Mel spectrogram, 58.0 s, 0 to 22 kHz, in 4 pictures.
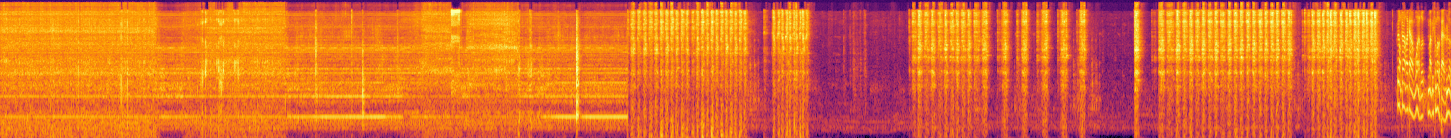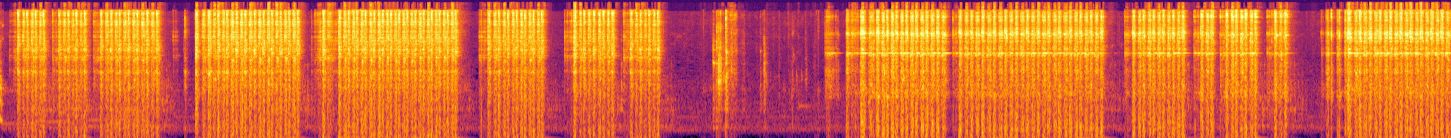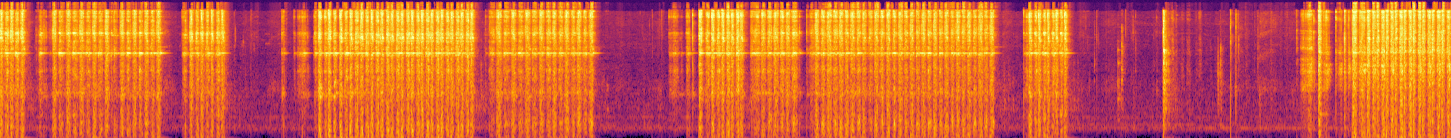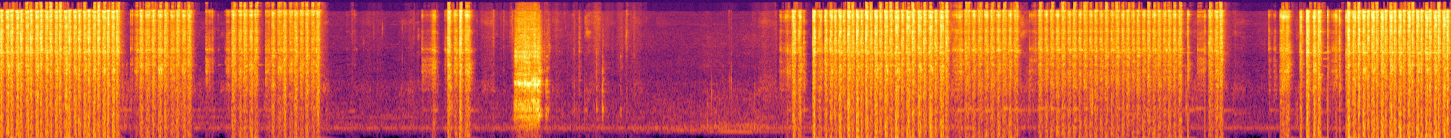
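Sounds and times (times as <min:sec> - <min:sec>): hand file rasping on steel: 0:48.1 - 0:49.0.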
